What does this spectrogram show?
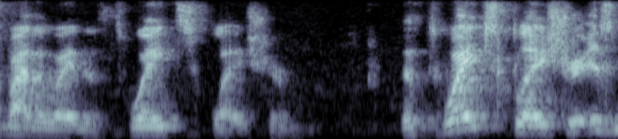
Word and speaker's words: Thwaites: donald steinle pointed out that the way it's pronounced by the way the thwaites glacier the thwaites glacier is melting and it's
